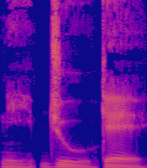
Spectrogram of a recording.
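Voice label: "nijuke", concatenated syllables; Affixing experiment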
